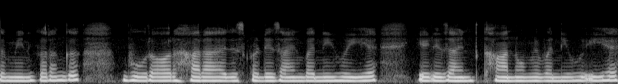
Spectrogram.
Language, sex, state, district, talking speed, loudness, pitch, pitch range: Hindi, female, Bihar, Kishanganj, 195 wpm, -13 LUFS, 170 Hz, 170-175 Hz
